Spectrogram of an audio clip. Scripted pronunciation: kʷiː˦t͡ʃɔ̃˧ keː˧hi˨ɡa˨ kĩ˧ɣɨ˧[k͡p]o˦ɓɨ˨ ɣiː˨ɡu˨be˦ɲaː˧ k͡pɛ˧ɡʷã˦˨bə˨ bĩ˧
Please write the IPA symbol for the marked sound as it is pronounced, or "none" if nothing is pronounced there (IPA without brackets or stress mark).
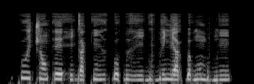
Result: k͡p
